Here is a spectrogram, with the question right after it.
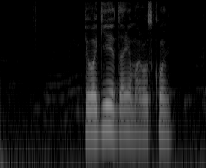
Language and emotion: Russian, neutral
